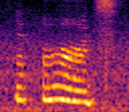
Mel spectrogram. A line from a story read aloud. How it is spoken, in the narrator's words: she whimpered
